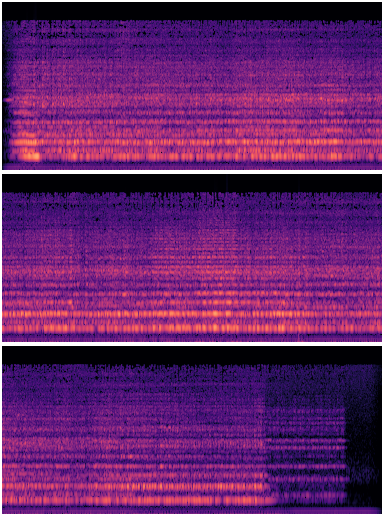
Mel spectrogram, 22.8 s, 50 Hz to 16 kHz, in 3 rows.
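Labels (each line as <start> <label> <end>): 0.1 A violin plays loudly and rhythmically in different patterns. 20.6
20.7 A violin fades away gradually indoors. 22.8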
